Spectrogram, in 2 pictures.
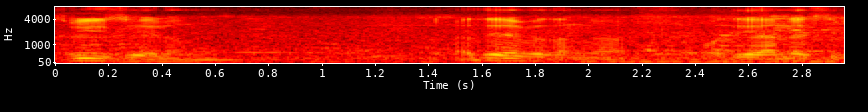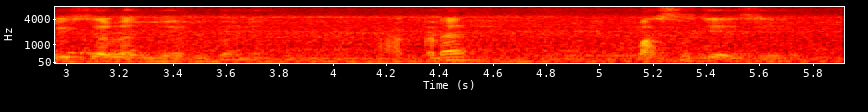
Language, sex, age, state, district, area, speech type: Telugu, male, 45-60, Andhra Pradesh, Bapatla, urban, spontaneous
